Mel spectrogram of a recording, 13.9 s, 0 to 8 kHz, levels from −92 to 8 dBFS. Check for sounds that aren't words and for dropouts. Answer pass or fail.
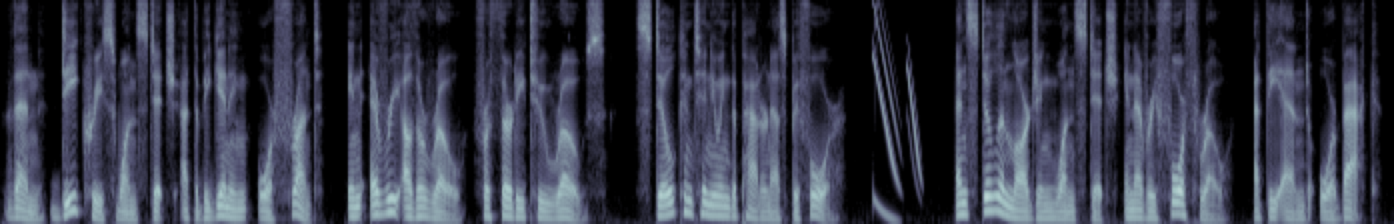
fail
